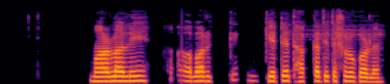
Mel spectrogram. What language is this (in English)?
Bangla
